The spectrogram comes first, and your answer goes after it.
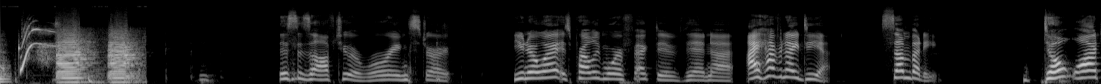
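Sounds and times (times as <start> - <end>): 
buzzy bike horn honks: 0.0 - 1.5
cartoon clown whistle-like boing: 0.0 - 1.5
speech: 2.8 - 9.4, 10.2 - 11.0.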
